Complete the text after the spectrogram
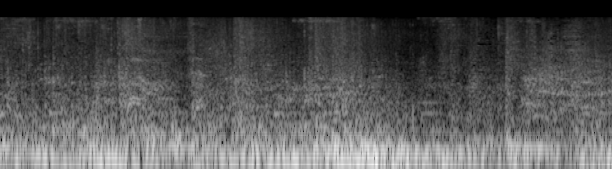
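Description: Flaming blades whoosh through the air.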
